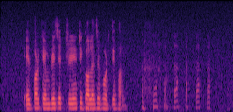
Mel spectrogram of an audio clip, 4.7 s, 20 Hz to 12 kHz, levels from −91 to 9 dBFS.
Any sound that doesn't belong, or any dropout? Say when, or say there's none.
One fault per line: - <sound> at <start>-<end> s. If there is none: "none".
- laugh at 2.8-4.4 s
